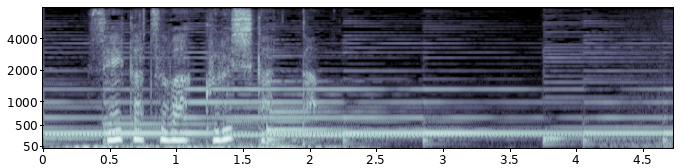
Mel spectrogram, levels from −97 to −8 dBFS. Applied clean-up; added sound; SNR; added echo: none; none; none; none.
